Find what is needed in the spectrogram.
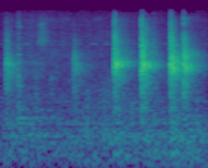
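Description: Chalk on a blackboard as words are written by hand: faint scraping, then about four sharp taps in the second half as the letters are struck.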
